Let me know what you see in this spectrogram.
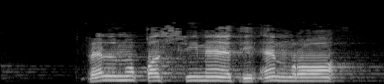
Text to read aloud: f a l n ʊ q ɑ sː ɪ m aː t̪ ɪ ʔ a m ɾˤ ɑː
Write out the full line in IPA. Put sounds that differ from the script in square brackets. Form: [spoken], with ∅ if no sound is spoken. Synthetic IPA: f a l [m] ʊ q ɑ sː ɪ m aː t̪ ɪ ʔ a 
